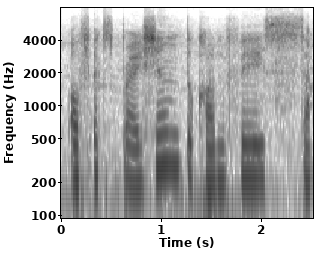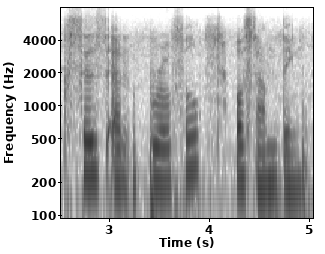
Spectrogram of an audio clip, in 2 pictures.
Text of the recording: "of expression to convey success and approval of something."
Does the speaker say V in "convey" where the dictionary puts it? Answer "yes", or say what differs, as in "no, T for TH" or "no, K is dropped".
no, F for V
